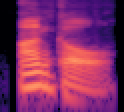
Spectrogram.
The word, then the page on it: uncle: American English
